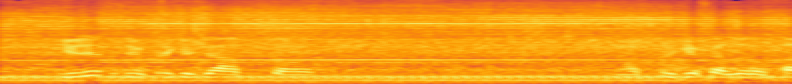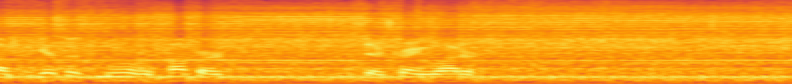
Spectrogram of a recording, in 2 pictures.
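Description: A fire truck engine idles with a steady low hum.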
